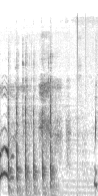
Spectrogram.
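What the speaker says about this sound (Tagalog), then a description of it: "May kumakatok. Sino kaya to?" Knocking on a door: about six evenly spaced raps in quick succession, fairly close and crisp, followed by a quieter pause and a faint sound at the end.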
